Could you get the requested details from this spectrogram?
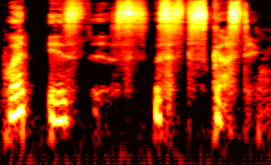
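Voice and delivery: hushed, grossed-out whisper; mock-disgusted whisper under the breath. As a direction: whisper it like the food revolts you. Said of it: "and I'm like".

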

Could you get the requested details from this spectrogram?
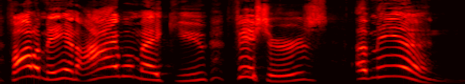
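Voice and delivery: loud call, then slow drawn-out promise; booming summons easing into a slow vow. Acted. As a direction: call out like Jesus summoning disciples. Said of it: "he said to them".

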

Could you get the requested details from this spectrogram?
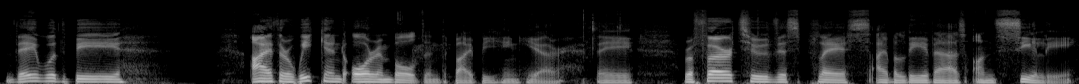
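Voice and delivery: slow, deliberate expert advisor; measured expert. Acted. Expert explaining the Fae to a companion, slow and measured. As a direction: explain it formally, with careful pauses.

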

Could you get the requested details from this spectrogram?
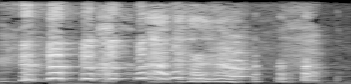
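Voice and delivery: big burst of real laughter; loud high laugh. Real, not acted. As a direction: crack up loudly. Laughing at the dishonor jibe.

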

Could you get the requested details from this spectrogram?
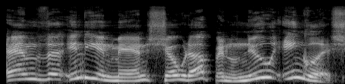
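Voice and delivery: lightly mocking, slow storybook narration; storybook narrator. Mocking the Thanksgiving story, slow and storybook-like. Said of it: "when you hear a lot of these".

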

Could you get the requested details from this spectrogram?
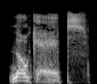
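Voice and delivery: lightly voiced Edna Mode, curt; a hint of Brad Bird's Edna, clipped decree. Impersonating Brad Bird doing Edna Mode for a friend. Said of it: "That's my Brad Bird impersonation".

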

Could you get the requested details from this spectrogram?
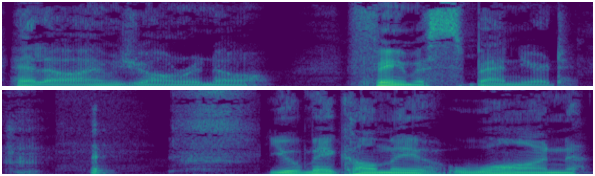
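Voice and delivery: put-on low, slow accented movie-star voice; deep, quiet attempt at a foreign actor; Jean Reno. Introducing himself as a famous Spaniard, low Jean Reno impression. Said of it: "That's more like this".

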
